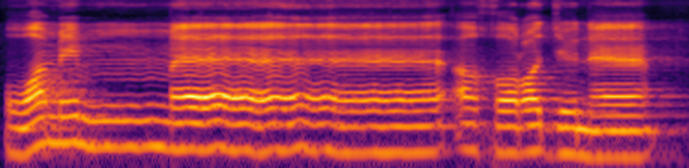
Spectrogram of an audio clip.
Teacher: را کے اوپر زبر ہے تو اس لیے اس کو پر کر کے پڑھیں گے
